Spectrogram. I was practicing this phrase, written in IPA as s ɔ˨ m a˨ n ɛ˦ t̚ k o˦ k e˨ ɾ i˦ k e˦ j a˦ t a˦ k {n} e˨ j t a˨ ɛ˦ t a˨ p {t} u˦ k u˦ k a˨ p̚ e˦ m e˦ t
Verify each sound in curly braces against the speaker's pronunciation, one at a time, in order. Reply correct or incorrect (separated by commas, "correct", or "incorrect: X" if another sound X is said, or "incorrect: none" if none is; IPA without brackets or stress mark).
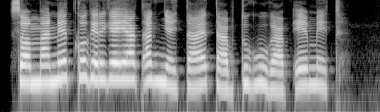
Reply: incorrect: ɲ, correct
